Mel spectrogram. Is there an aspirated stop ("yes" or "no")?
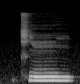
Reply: no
